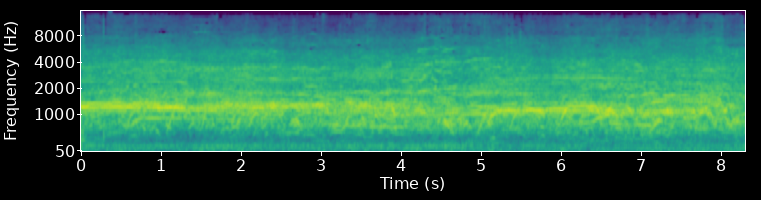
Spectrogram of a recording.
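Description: A crowd of girls' lacrosse players screaming and cheering together in celebration of a win, many high-pitched voices overlapping in a continuous din with shrieks rising and falling.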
